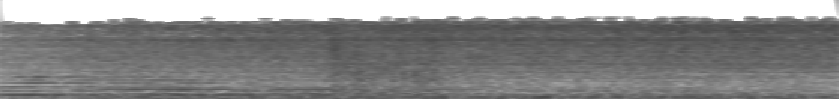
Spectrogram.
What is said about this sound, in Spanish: Arthur viaja en un autobús mirando serio por la ventanilla.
